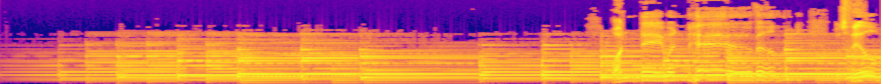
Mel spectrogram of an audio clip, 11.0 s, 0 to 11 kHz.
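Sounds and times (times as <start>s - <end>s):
piano playing slow chords: 0.0s - 11.0s
person singing: 7.6s - 11.0s.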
